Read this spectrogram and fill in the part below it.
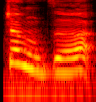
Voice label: "zheng4ze2", Chinese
